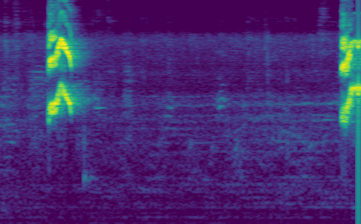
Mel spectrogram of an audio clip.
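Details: A pet bird that has been calling a lot today, said by its owner to be in a good mood, gives two loud, harsh, high squawks. Each rises then falls, about three seconds apart, against a quiet background.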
